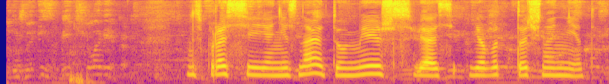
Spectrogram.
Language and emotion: Russian, neutral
